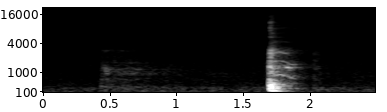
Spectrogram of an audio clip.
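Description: A man coughs once, short and sharp, near the end, with a faint short sound about half a second in.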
